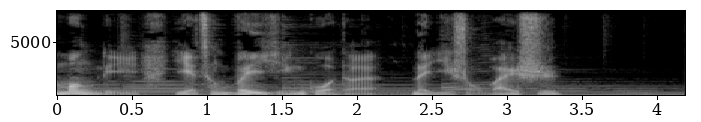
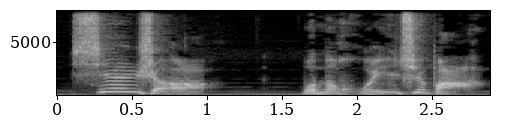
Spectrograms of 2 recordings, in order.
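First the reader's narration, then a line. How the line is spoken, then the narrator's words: Loud. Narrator (Chinese): 船家……高声的对我说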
